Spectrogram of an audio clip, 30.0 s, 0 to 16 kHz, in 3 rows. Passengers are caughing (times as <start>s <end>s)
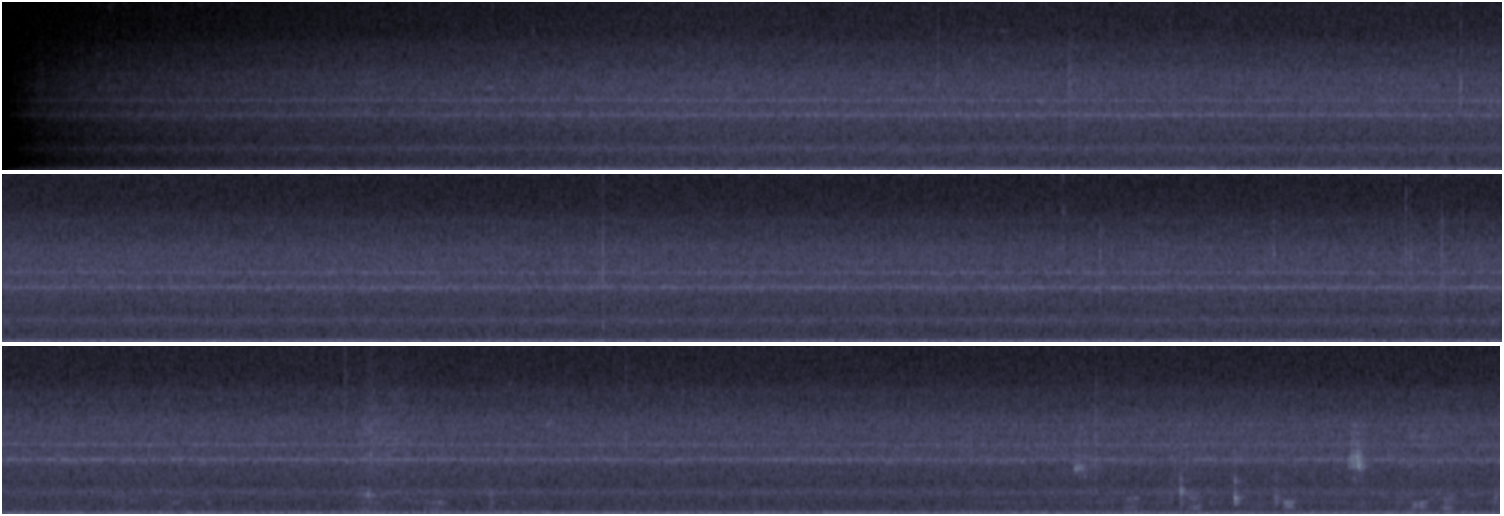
22.4s 23.6s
